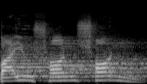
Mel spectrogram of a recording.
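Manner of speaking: বায়ু শন শন drawn out slowly, the শ hissing; reciting the rhyme very slowly; slow rhyme recital. Shown as a demonstration. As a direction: chant it like a nursery verse. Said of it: "একটা কবিতা পড়েছিলাম".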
